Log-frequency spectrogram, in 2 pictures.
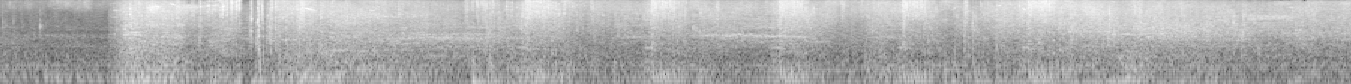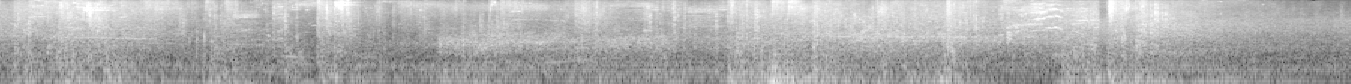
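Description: Gunfire and explosions from a video game blast rapidly.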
